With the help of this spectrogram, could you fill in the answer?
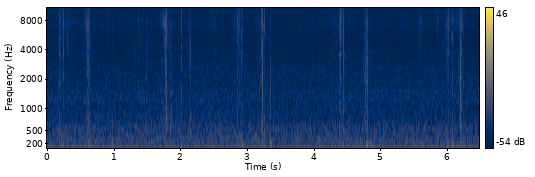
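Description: Long painted fingernails tap and scratch the body and white label of a medium blue plastic cleaning-solution bottle with a blue cap, held in the hands. About 13 short, sharp clicks stand out at irregular intervals, with soft scratching between them over a steady low hum around 117 Hz.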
